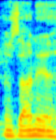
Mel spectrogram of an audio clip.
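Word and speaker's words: Arzani: Is it Arzania it's pronounced? – Arzania, huh? – Yeah.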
